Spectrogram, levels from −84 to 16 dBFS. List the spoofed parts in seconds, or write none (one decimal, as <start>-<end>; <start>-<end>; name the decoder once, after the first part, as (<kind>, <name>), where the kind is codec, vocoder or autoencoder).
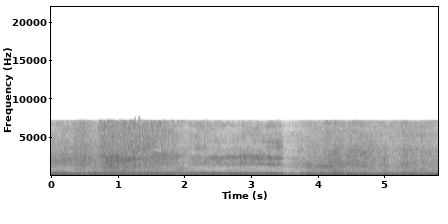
1.9-5.8 (vocoder, HiFi-GAN)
